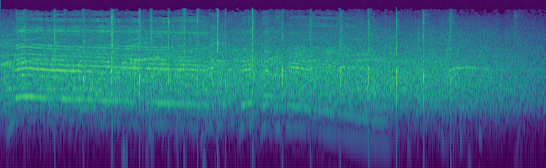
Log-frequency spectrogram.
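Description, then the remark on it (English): An audience claps steadily with cheers and whoops rising over the applause, welcoming filmmakers Cary Solomon and Chuck Konzelman, makers of Nefarious, onto the show; a dense crowd sound that stays loud throughout and fades slightly at the end. “You know, getting a few applause every now and again is just too important to leave up to chance.”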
